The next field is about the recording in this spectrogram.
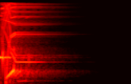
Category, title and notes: Sound effects > Other
scan sound effect
sound, scan, effect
